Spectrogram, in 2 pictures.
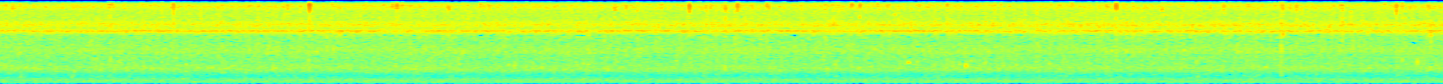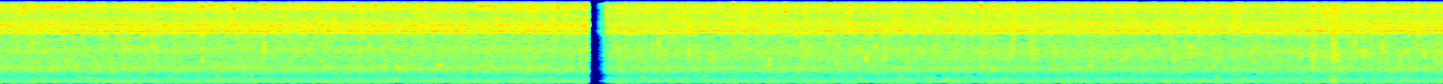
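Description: Steady rushing of a forest stream, with a constant high-pitched whine above it. The sound cuts out for an instant about twenty seconds in.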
